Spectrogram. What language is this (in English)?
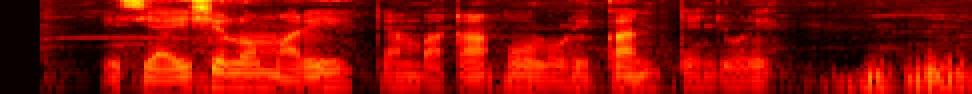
Masai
